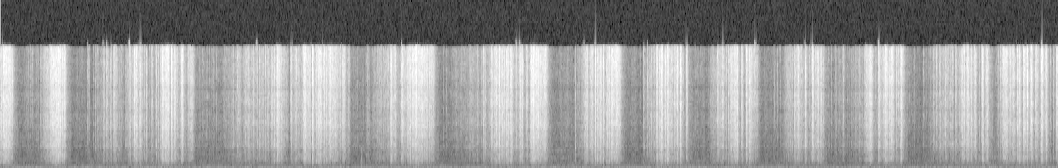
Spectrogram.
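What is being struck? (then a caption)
Straw whisk broom bristles. Long nails scratch and flick the tips of a dry straw whisk broom's bristles. The result is bursts of bright, dry, crackling rasps that come and go in short repeated strokes, with brief quieter gaps between them.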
